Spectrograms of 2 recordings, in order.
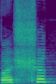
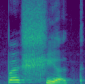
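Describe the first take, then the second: First: The y sound after sh is missing. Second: The y sound after sh is clearly heard. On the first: The speaker calls it wrong. "পশ্যত নয় কিন্তু" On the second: The speaker calls it right. "ইয়টা স্পষ্ট হবে"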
